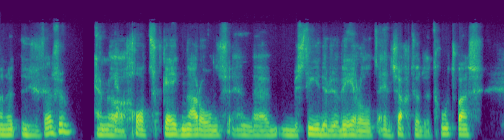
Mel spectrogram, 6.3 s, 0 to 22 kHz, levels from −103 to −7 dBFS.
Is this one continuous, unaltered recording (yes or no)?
no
